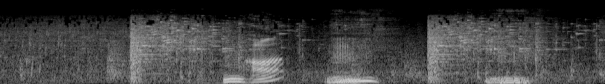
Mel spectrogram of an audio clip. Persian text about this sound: ای بچه گارسون، بگو ببینم تو حالا چند تا ظرفو شکوندی؟ من شرمنده یادم رفت بشمارم. این چه طرز معذرت خواهی کردنه؟ ظرفو رو ول کن، برو زمین رو تمیز کن.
